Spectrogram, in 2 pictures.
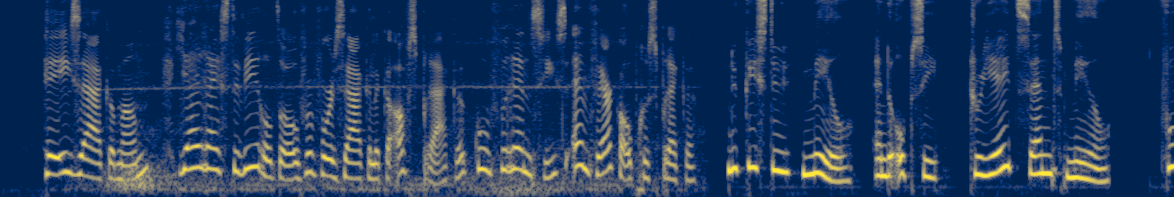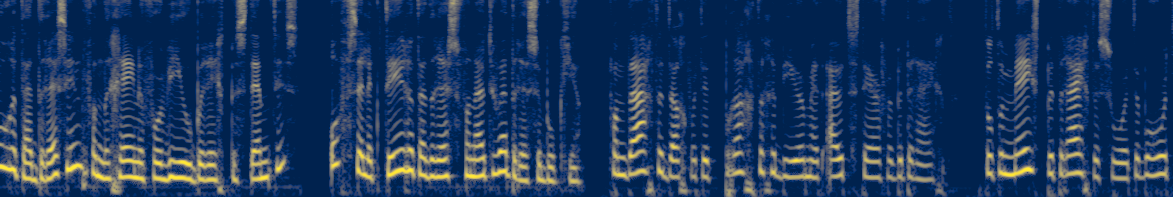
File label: corporate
